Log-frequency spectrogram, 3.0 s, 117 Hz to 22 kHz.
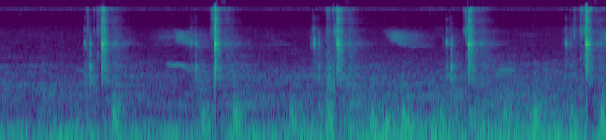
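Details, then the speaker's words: Cleaned EGR valve from a 2001 Opel Astra G Z12XE 1.2 petrol, bench-tested with battery positive on pin 5 and negative on pin 1: five sharp, clean clicks each time it is switched, so the valve is mechanically good. "That's how you know that mechanically it's good."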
